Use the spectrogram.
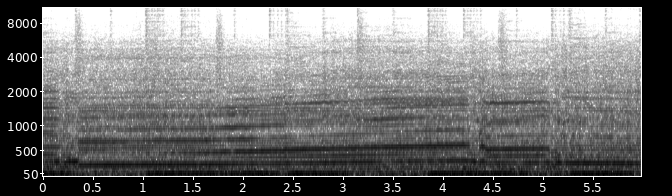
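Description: A motorcycle on a fast road ride holds a loud, steady engine drone with gradually rising pitch and a couple of brief dips, as though shifting or easing off, and no talk.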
